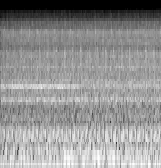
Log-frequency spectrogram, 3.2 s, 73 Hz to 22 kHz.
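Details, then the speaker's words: 1977 Jeep CJ7 Renegade that sat 9–10 years, idling before a ground wire is pulled to test charging: steady mid-pitched whine from the alternator; cause suspected, not confirmed. "so I wanted to see what happens when I pull the ground off of here see if it affects the charging I'm willing to bet it will we listen to that wine you can hear the alternator"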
